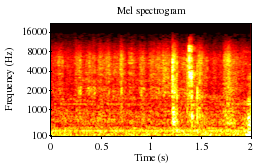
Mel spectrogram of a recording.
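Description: Hands unwrapping a small wrapped package, with a few soft rustles of the wrapping a little past halfway.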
